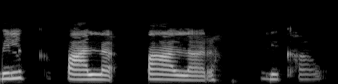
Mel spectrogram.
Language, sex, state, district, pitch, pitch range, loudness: Hindi, female, Bihar, Begusarai, 235 Hz, 225-260 Hz, -21 LUFS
